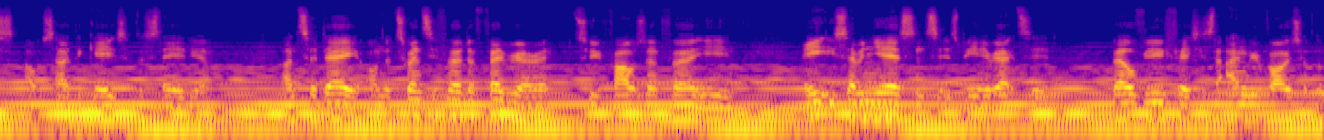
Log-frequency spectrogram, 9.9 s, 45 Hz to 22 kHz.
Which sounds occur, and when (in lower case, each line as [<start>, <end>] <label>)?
[0.00, 9.93] music
[0.17, 1.62] male speech
[2.09, 4.13] male speech
[4.30, 5.45] male speech
[6.02, 7.90] male speech
[8.32, 9.80] male speech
